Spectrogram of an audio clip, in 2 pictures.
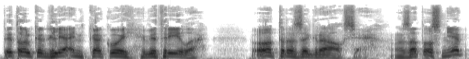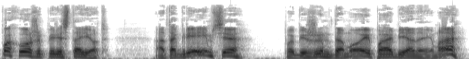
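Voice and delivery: put-on lively old man, cheerful. A narrator's reading. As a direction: voice the old fisherman, upbeat. Tom's voice in the story.

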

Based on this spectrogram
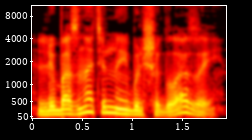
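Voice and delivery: ordinary delivery

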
